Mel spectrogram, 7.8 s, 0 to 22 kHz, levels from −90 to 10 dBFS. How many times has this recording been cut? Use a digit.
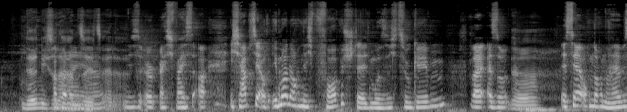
1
